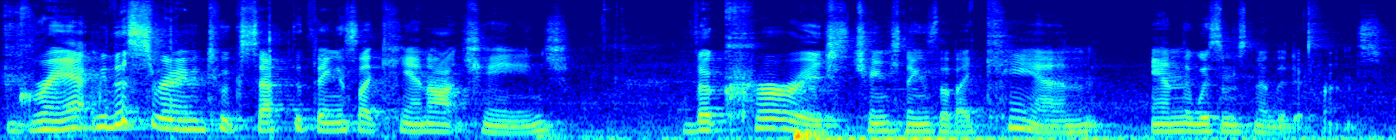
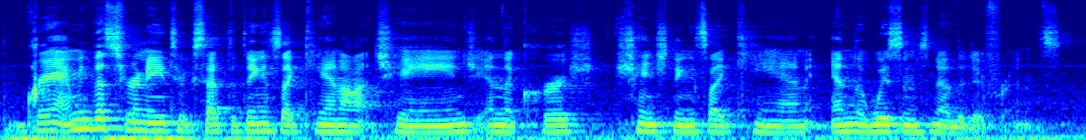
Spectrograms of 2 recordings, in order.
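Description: First: It is said at a normal pace. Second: It is said very fast.

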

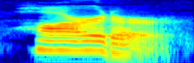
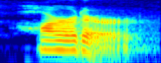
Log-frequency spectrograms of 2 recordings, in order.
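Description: Both takes have the same delivery.

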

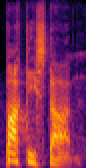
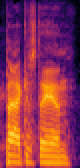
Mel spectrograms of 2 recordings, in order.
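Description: First: It uses a fancier, less common pronunciation. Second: It uses the common, standard pronunciation. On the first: The speaker is choosing a more sophisticated-sounding variant. The speaker calls it wrong. "they pick the one that's a little bit cooler" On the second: This is the ordinary everyday way to say it. The speaker calls it right. "We all say Pakistan"

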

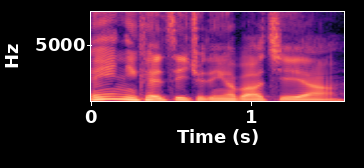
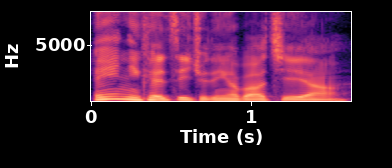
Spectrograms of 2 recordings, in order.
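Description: First: It is said in a cheerful, happy tone. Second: It is said in a cheerful, happy tone.

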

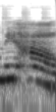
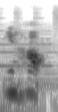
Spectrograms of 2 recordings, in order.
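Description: First: It is said with a rising, upbeat tone. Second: It is said in a flat, level tone.

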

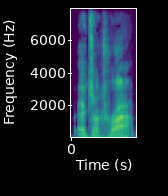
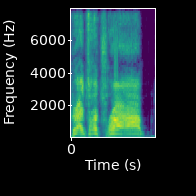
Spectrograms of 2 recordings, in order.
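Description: First: It is said flat and bland. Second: It is said big and lively.

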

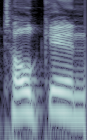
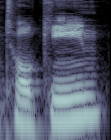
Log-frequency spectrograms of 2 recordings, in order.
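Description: First: The name gets its common everyday pronunciation. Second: The name gets the author's own pronunciation. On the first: The speaker calls it wrong. "the way I say it casually and have always heard it said" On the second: The speaker calls it right. "I want to respect the guy's pronunciation, so I'll try"

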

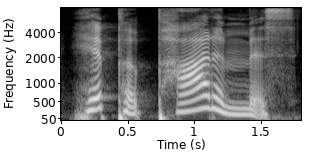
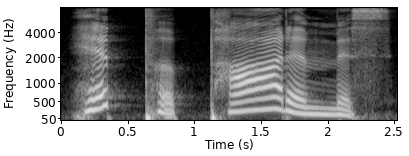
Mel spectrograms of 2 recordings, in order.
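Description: First: The word is said at a fast pace. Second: The word is said at a moderate pace. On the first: "念快一点" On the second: "我们一起来念念看这个字"

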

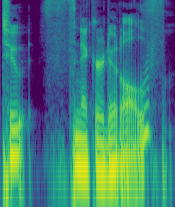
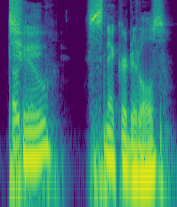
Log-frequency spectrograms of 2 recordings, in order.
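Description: First: The s sound is said with a lisp. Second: The s sound is said plainly, without a lisp. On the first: The speaker calls it right. "You cannot say snickerdoodles without the lisp" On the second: The speaker calls it wrong. "Hold on. Let me say this again"

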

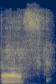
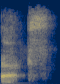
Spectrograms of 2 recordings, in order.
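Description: First: The word ends with an s then k sound. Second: The word ends with a k then s sound. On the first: "I didn't say ask" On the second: "I would say axe, because every kid said axe"

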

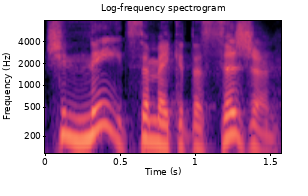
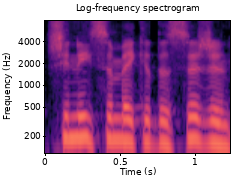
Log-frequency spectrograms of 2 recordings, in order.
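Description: First: It is said with pointed, expressive emphasis. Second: It is read in a flat, monotone voice. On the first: The speaker is judgmental and insistent. "it gives it that, that accent" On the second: It is a neutral statement. "you're reading it in your own kind of mono, very mono"

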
